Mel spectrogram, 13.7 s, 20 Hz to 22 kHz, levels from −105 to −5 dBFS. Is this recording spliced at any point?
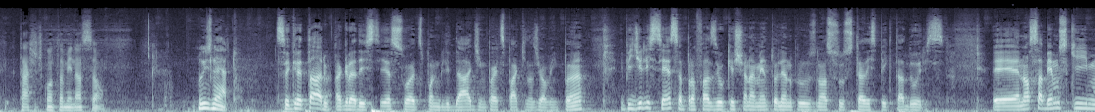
yes; 3 cuts; at 4.1 s, 6.6 s, 9.9 s

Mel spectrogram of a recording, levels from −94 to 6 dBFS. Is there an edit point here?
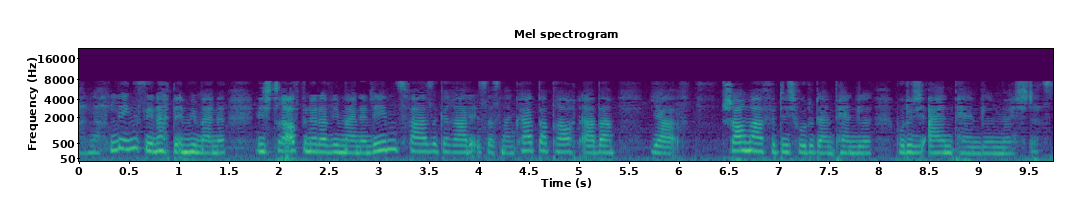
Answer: no; 0 cuts

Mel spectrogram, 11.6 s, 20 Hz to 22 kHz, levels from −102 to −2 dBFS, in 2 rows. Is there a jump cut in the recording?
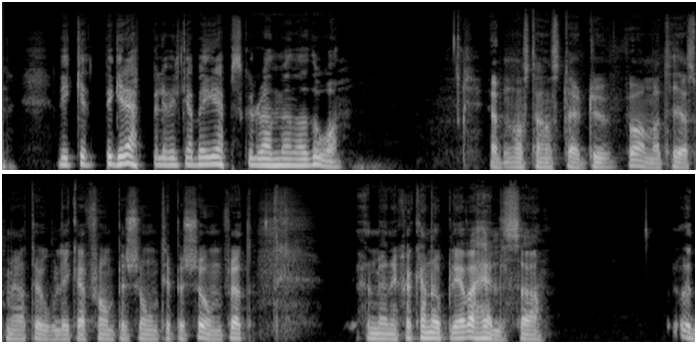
yes; 2 cuts; at 4.2 s, 8.7 s

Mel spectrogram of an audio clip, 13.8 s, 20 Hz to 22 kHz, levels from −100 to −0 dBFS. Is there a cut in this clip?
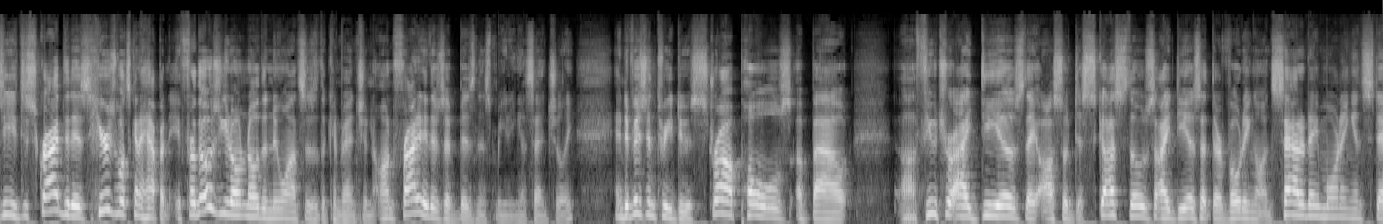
no; 0 cuts

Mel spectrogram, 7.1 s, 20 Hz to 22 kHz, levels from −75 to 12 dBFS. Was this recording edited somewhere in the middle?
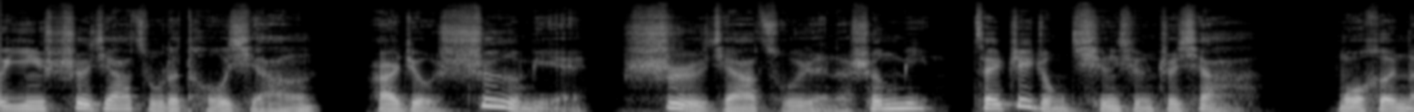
yes; 1 cut; at 4.7 s

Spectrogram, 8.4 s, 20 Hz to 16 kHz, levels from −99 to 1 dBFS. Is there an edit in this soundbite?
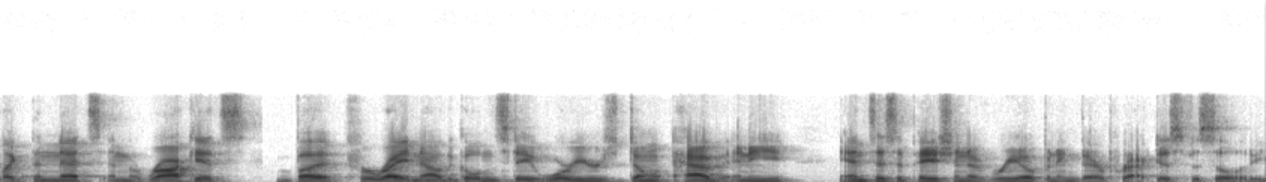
yes; 1 cut; at 1.7 s

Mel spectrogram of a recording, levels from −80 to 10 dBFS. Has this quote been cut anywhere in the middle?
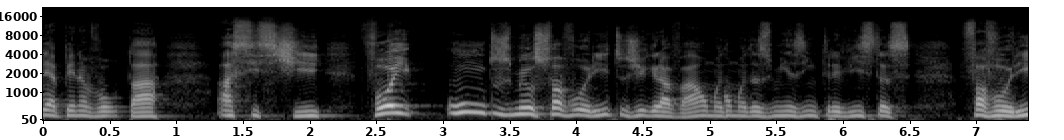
yes; 1 cut; at 5.1 s

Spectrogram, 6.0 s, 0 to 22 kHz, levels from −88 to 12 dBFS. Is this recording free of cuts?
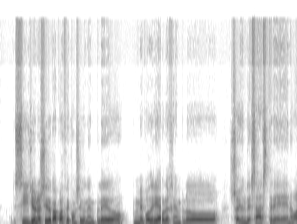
no; 2 cuts; at 2.6 s, 3.2 s

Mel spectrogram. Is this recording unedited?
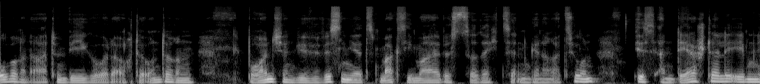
yes; 0 cuts

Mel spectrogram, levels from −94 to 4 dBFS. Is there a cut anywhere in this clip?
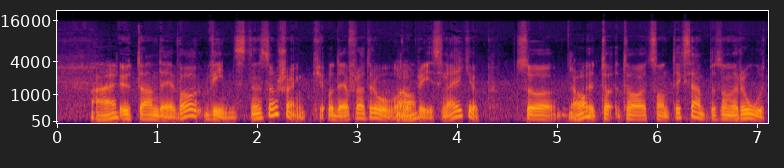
yes; 2 cuts; at 2.9 s, 4.5 s

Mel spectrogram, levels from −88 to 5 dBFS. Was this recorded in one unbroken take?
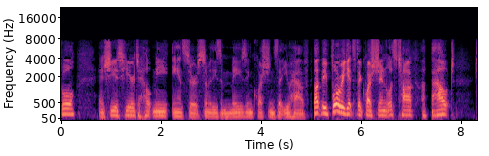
no; 1 cut; at 5.0 s

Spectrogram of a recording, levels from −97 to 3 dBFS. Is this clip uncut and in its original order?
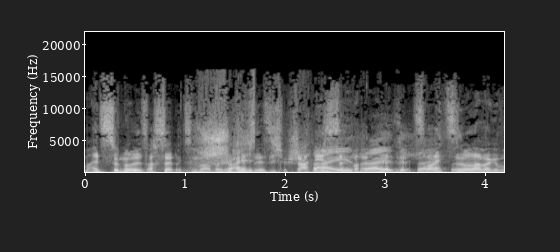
no; 3 cuts; at 0.9 s, 1.7 s, 2.7 s

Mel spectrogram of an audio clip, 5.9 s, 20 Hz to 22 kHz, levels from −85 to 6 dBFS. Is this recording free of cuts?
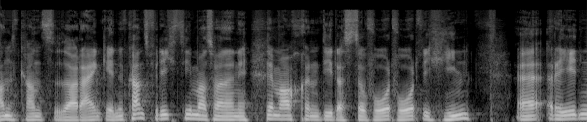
no; 2 cuts; at 2.7 s, 3.9 s

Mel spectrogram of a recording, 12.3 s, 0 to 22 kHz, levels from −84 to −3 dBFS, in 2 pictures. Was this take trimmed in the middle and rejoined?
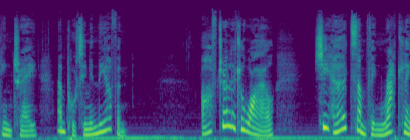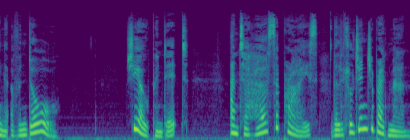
yes; 2 cuts; at 6.3 s, 11.1 s

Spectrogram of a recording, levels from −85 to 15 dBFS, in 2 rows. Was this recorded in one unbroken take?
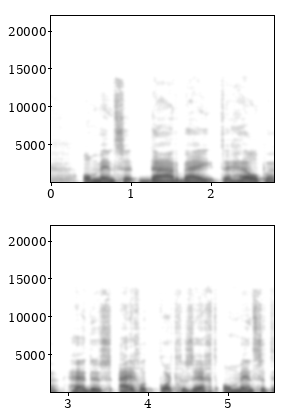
no; 1 cut; at 2.9 s

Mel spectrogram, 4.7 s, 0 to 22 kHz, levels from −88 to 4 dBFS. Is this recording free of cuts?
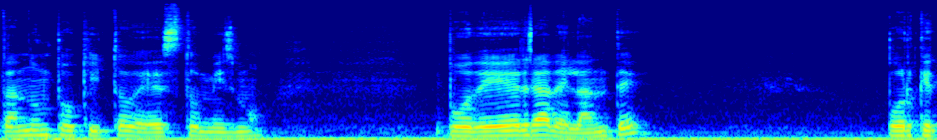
no; 2 cuts; at 2.2 s, 2.7 s

